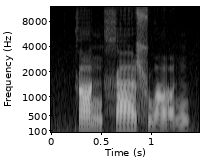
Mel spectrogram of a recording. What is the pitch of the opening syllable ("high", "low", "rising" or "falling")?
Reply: falling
